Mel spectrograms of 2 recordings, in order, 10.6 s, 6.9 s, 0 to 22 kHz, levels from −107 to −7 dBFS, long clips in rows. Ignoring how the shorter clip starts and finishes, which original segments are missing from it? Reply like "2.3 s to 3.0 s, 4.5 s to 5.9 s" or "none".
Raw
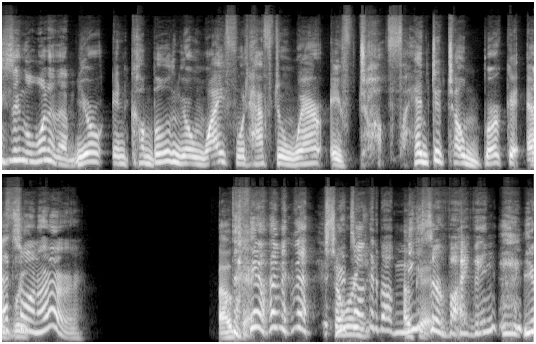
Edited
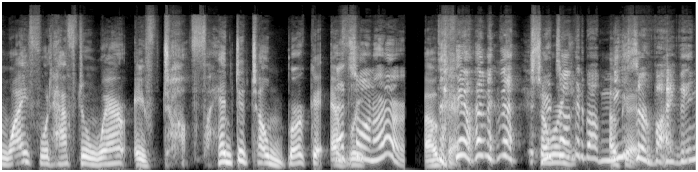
6.1 s to 7.4 s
